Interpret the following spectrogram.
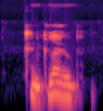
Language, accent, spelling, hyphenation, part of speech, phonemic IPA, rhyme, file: English, Southern England, conglobe, con‧globe, verb, /kəŋˈɡləʊb/, -əʊb, LL-Q1860 (eng)-conglobe.wav
- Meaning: To collect (something) into a round mass; to conglobate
